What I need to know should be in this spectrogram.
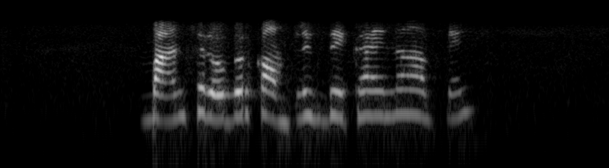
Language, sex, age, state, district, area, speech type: Hindi, female, 18-30, Madhya Pradesh, Chhindwara, urban, conversation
